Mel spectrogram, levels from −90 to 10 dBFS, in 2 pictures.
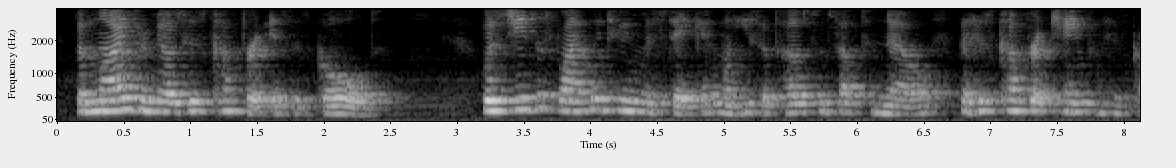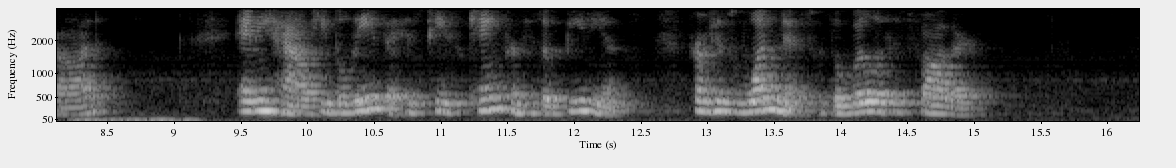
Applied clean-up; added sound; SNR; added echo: none; none; none; reverberation time 0.7 s.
